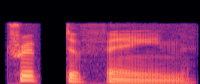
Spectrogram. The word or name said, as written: tryptophane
